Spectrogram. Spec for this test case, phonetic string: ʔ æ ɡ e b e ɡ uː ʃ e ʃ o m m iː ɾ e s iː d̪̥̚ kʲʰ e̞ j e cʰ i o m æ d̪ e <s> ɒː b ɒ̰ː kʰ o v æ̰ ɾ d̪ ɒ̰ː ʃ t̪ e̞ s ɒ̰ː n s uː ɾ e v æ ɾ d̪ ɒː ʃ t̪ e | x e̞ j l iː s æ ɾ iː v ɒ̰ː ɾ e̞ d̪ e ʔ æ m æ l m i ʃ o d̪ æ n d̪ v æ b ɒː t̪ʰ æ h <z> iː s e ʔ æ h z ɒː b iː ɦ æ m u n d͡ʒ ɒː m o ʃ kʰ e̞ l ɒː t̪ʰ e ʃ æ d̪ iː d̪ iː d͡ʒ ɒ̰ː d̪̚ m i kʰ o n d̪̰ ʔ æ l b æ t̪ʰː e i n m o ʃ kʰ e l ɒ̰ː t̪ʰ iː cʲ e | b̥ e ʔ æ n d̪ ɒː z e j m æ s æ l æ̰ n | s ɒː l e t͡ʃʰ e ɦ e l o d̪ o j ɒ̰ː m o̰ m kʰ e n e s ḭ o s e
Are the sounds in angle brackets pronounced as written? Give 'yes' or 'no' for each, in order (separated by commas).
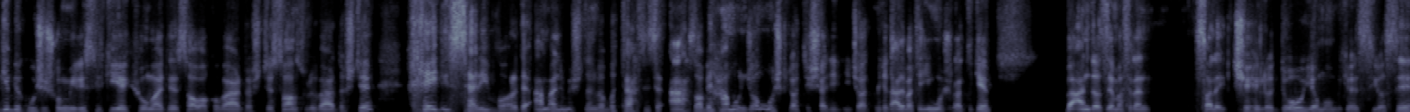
yes, no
